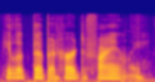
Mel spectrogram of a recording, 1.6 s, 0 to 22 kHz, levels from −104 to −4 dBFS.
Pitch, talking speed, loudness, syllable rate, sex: 150 Hz, 230 wpm, -18 LUFS, 6.4 syllables/s, female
